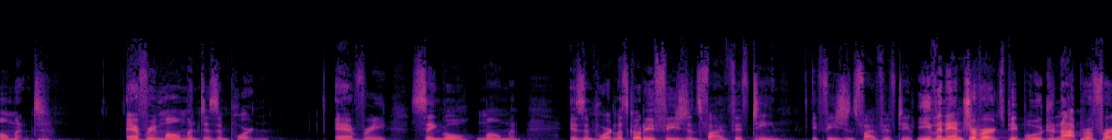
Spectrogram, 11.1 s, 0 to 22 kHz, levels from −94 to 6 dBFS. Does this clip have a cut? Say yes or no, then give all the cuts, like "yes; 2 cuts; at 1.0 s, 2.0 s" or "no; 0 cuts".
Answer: yes; 1 cut; at 9.1 s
